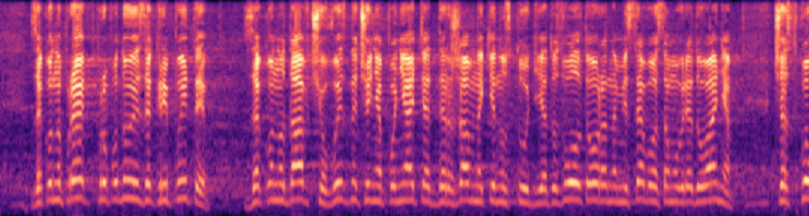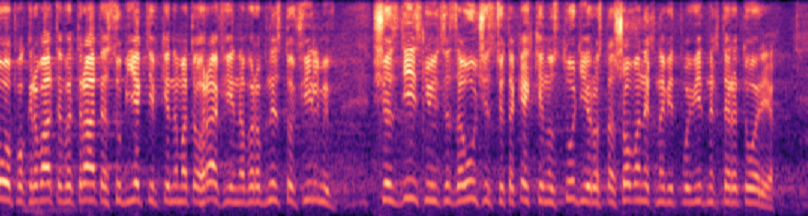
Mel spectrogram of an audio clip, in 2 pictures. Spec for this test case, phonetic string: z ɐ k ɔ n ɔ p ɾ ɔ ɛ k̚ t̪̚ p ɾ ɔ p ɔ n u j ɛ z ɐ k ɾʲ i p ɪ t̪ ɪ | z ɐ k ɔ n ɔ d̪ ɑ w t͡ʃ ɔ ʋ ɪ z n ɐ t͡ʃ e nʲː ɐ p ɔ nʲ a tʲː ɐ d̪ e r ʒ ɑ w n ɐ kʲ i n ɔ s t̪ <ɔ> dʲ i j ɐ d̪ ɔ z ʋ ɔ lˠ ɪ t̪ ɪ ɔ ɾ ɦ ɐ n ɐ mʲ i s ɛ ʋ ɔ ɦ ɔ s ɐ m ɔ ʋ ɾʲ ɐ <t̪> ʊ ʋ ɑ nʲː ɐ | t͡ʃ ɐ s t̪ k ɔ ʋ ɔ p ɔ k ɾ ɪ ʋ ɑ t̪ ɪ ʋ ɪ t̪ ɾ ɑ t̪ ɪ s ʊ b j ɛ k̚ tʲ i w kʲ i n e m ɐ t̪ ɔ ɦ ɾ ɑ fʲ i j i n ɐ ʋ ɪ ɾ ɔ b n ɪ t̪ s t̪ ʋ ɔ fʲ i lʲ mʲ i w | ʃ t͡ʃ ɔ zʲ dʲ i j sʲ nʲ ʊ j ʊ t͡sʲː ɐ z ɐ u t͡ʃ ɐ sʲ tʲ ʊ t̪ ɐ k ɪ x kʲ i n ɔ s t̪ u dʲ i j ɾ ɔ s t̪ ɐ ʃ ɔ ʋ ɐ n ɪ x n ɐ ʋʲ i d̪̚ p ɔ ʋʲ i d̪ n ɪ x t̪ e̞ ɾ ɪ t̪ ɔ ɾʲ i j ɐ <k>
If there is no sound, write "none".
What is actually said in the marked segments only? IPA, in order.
u, d̪, x

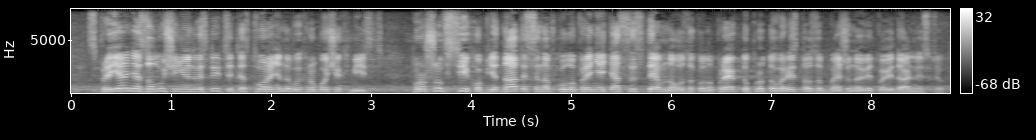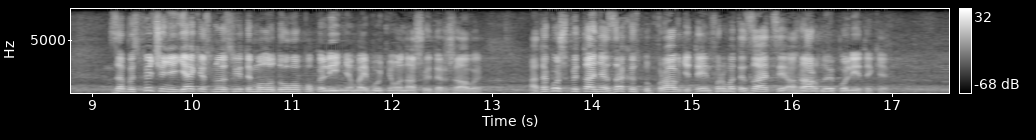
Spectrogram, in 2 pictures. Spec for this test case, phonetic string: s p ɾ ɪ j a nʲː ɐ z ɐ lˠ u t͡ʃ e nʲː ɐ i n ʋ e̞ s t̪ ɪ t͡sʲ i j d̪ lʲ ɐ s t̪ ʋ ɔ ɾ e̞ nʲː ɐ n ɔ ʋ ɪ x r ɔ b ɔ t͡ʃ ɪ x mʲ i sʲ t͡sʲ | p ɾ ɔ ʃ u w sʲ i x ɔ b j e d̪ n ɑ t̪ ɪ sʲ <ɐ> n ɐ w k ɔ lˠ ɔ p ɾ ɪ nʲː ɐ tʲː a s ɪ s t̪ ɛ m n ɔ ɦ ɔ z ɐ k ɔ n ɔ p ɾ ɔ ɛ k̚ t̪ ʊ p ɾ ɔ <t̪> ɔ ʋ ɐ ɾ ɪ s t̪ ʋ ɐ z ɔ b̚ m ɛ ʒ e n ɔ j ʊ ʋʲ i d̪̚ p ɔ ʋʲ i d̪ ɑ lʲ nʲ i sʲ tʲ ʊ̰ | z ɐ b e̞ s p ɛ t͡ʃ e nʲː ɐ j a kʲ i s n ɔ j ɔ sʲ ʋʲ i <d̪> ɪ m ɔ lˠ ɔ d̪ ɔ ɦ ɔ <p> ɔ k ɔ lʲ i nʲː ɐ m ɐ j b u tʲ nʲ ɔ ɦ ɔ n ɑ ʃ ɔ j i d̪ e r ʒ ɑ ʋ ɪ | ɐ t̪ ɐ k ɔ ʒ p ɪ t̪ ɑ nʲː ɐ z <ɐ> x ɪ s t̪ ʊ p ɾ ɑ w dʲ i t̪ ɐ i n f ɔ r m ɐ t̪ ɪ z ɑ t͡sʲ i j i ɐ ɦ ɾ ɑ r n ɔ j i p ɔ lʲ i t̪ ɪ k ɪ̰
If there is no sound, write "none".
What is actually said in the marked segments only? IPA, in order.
ɐ, t̪, t̪, p, ɑ

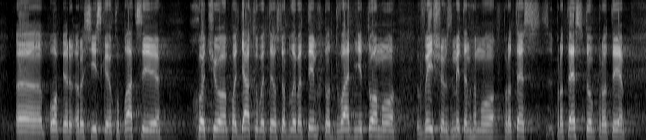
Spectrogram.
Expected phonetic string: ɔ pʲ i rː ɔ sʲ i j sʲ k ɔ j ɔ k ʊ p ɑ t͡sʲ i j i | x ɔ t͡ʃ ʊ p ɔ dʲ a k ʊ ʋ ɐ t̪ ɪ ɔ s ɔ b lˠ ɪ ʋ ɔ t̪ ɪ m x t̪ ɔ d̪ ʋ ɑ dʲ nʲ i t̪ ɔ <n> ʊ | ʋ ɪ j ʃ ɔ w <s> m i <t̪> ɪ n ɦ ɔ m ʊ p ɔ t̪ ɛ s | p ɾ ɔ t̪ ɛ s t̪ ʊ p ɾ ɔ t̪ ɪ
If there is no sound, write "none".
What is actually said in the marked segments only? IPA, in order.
m, z, t̪

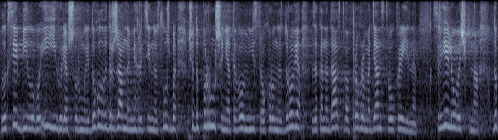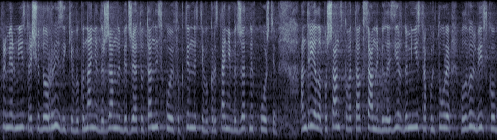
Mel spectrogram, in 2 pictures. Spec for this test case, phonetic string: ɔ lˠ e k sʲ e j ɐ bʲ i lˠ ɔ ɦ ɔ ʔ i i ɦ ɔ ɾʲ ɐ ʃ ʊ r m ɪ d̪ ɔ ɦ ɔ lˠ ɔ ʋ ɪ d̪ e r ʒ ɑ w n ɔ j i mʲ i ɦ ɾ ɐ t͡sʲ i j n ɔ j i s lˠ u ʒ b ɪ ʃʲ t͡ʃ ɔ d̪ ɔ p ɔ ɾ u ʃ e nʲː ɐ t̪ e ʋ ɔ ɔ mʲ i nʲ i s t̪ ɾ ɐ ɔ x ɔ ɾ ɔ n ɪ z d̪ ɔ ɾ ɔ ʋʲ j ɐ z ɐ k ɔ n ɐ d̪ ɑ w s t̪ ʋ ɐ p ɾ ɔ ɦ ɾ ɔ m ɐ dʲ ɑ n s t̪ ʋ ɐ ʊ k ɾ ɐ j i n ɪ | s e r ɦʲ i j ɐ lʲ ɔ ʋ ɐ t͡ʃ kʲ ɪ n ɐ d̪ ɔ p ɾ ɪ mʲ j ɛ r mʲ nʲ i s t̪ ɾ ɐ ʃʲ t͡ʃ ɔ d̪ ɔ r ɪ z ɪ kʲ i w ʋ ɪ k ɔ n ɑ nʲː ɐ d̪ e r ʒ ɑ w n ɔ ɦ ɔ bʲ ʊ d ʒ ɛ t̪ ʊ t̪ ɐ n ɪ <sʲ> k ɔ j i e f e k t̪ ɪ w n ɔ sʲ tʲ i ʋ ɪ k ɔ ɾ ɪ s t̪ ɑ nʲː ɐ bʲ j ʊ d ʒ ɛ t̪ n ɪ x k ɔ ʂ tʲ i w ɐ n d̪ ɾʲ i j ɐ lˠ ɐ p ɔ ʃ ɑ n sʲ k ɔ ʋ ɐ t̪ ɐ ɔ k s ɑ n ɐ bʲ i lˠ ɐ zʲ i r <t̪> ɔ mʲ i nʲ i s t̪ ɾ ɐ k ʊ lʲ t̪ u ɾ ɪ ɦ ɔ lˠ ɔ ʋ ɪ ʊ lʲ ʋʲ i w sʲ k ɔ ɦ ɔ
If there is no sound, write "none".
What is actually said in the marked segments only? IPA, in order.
sʲ, d̪

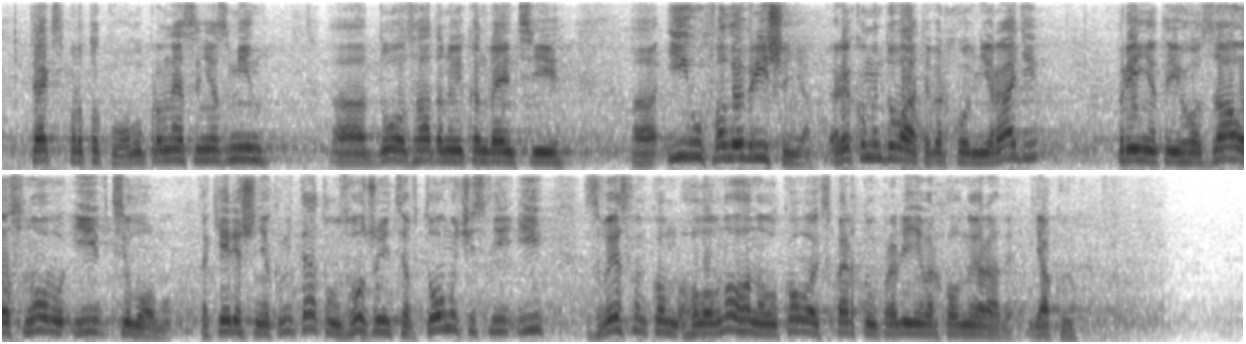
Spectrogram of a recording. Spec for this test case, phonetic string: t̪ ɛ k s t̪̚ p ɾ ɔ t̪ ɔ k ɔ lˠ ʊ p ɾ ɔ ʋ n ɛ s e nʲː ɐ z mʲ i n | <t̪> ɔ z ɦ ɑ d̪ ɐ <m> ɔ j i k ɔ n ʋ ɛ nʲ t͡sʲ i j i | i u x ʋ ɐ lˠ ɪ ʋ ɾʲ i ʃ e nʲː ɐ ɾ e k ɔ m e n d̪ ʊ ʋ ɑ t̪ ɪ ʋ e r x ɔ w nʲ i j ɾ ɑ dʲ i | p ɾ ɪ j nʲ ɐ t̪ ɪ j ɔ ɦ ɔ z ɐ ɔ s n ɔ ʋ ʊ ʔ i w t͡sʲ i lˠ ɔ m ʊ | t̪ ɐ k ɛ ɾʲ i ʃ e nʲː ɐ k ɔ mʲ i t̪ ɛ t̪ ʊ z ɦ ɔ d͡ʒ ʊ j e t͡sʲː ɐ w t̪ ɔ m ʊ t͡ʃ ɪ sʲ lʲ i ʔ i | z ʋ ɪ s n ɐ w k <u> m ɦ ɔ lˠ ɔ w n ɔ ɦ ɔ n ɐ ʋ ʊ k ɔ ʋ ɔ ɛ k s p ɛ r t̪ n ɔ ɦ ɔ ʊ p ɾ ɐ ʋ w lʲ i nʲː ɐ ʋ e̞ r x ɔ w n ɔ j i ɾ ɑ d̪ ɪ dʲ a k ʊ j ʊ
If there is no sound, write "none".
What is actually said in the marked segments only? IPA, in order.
d̪, n, ɔ

